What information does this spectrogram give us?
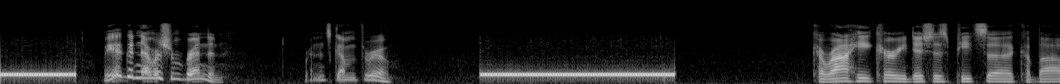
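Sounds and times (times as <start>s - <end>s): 
telephone ringing tone: 0.0s - 0.8s, 4.8s - 6.8s
speech: 1.0s - 2.4s, 3.0s - 4.0s, 8.2s - 10.6s.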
